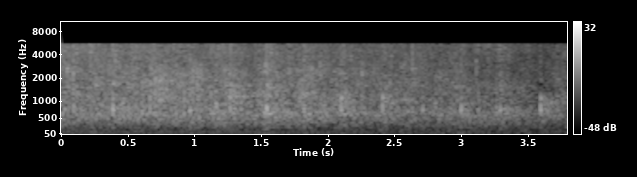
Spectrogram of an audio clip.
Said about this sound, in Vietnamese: Nếu tất cả quan hỷ với đề nghị quán niệm bốn điểm tựa nêu trên đó, thì hãy cho một tràng vỗ tay thật lớn nào.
